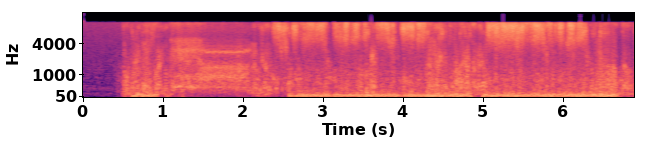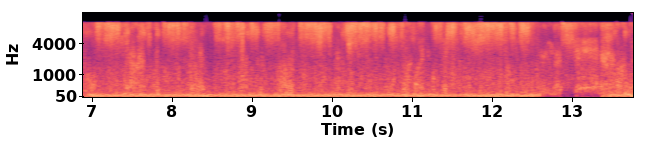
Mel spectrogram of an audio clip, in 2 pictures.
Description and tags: sample exwe 0177 cv rae 02 lm lstm epoch32.96 2.8472 tr
generated by char-rnn (original karpathy), random samples during all training phases for datasets drinksonus, exwe, arglaaa
generative, char-rnn, recurrent, neural, network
